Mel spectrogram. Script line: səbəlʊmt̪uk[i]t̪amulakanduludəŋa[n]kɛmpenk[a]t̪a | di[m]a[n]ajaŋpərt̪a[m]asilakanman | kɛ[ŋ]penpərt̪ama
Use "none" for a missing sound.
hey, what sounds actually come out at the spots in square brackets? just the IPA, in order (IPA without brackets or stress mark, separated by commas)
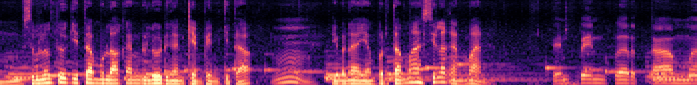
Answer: i, n, i, m, n, m, m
